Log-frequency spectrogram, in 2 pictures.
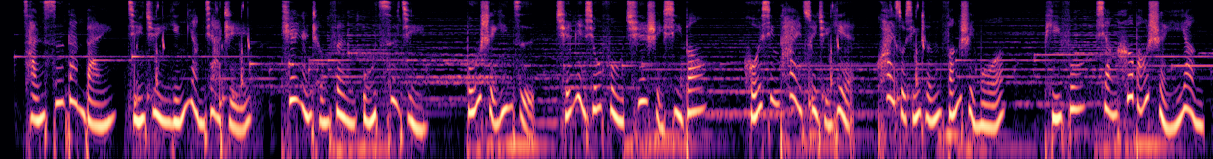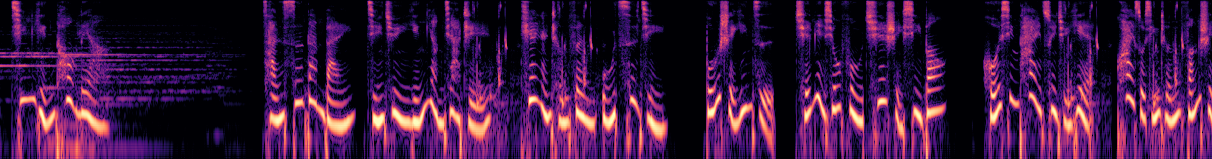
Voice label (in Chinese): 广告 化妆品 亲切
